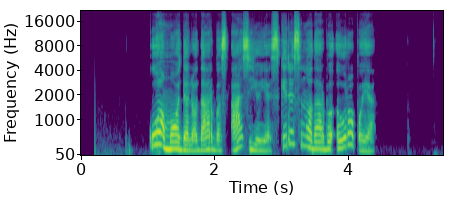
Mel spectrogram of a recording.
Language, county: Lithuanian, Šiauliai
